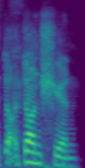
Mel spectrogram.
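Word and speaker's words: Donchian: How do you pronounce it? Yeah, donian.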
